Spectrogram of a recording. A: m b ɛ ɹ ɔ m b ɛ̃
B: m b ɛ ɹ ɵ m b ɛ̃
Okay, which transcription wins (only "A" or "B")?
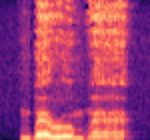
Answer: B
